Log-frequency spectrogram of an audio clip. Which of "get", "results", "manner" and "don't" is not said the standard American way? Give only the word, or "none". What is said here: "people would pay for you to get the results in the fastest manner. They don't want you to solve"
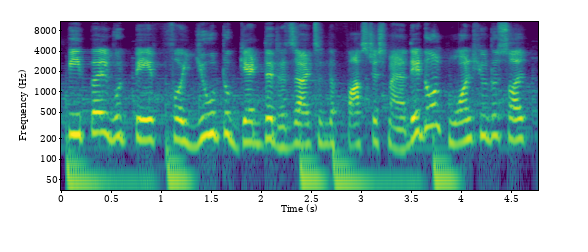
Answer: none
